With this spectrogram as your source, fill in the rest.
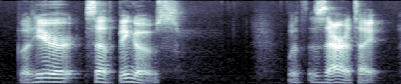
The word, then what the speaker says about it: zaratite: But here, Seth bingos with Zaratite. You'd pronounce like antipode.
